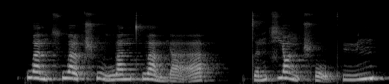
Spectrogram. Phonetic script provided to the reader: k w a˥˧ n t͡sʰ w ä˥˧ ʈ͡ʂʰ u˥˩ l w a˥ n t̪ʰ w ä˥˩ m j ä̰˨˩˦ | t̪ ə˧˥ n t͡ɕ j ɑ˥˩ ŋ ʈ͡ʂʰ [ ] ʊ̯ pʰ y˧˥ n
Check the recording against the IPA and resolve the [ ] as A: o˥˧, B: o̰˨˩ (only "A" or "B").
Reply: B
